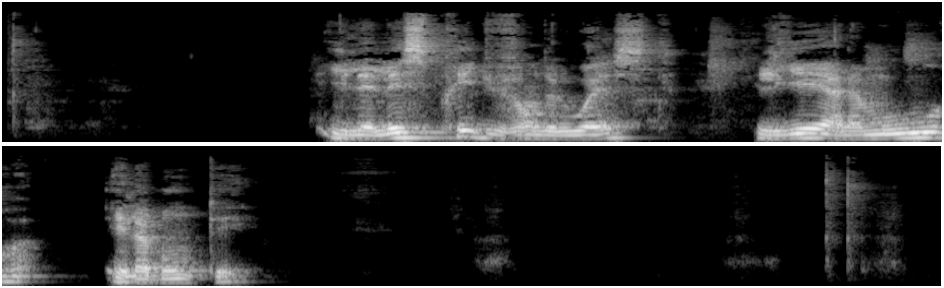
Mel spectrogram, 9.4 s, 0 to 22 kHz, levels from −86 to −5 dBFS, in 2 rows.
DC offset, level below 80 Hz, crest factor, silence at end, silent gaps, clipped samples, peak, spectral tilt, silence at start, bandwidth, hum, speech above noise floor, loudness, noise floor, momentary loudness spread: under 0.1%; -56 dBFS; 22 dB; 0.45 s; none; under 0.1%; -2 dBFS; -4 dB/octave; 0.05 s; 16 kHz; none; 72 dB; -19 LUFS; -90 dBFS; 17 LU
